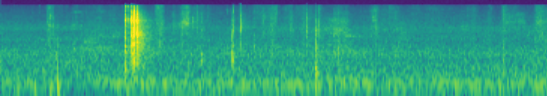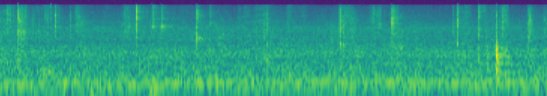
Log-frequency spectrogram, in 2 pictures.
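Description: Small plastic clicks and ticks as a replacement ear cushion's ring is pried and pressed onto the clips of a Bose QuietComfort headphone earcup with a plastic pry tool. A few sharper clicks come in the first three seconds, the loudest about a second in, then lighter scattered ticks. A faint steady hum runs underneath.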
